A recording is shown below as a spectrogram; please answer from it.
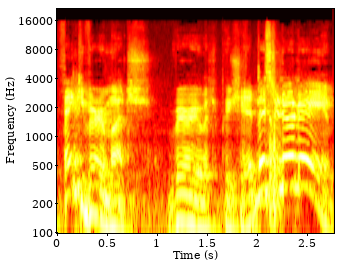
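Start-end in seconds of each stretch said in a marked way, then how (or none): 2.0-2.8 high, far announcer call of the sender; called-out name. Acted. Host announcing the anonymous sender, called out high.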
